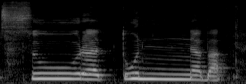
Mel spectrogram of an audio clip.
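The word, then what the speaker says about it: سورة النبأ: 77 सूरतुल मुरसला सूरतुल मुरसला सूरतुल मुरसला 78 सूरतु नबा now there is नो लाम pronunciation here so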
